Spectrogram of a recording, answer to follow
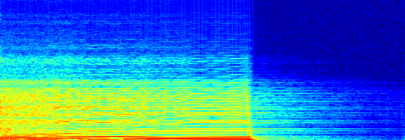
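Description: Jackson electric guitar through a high-gain distorted amp: the B note at the seventh fret of the low E string is picked with the whammy bar pushed down, so the pitch scoops up into the note as the bar comes back up. It then holds steady for about two seconds before being cut off, leaving a faint fading tail.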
